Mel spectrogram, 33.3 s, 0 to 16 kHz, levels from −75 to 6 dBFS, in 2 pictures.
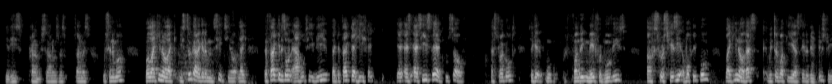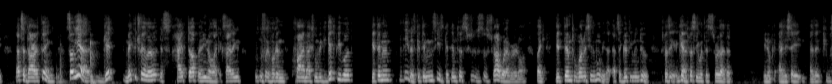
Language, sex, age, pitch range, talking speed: English, male, 30-49, 130-170 Hz, 260 wpm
